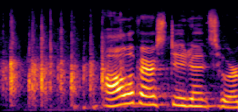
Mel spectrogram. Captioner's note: applause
